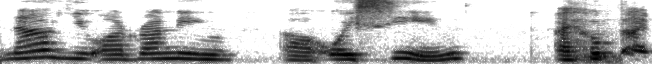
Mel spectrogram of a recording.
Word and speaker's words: Oisin: i pronounced that correctly oh sheen like a s8 yeah so it it's actually the same spelling as the gaelic version of kathleen so uh that i n is pronounced een uh in north yeah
